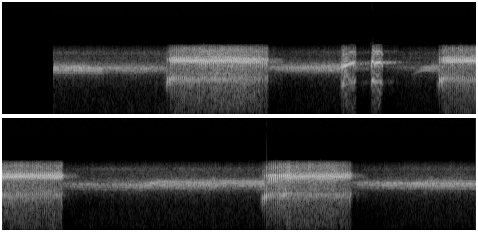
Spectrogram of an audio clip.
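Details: Tree frogs calling by a pool: a steady high trilling chorus with loud bursts of harsher croaking roughly every three seconds and two brief clicks in between.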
